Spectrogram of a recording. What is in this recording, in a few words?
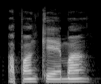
"apañ keemañ", Apatani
